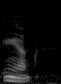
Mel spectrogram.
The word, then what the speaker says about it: Ayn: That's Kira A-Y-N Davis. Some people pronounce that Ayn, like Ayn Rand. And that's actually who I'm named after. But in my family, we say Ann.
